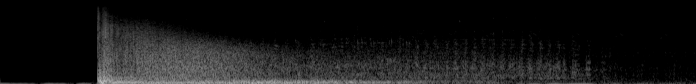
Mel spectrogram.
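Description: A tank cannon fires with a sudden loud boom that rumbles and slowly fades.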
